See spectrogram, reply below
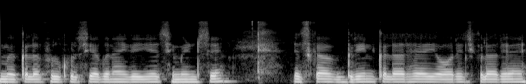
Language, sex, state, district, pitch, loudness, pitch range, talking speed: Hindi, male, Chhattisgarh, Sukma, 120 Hz, -13 LUFS, 120-125 Hz, 180 wpm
